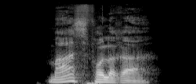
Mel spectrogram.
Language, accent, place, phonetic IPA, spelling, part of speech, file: German, Germany, Berlin, [ˈmaːsˌfɔləʁɐ], maßvollerer, adjective, De-maßvollerer.ogg
- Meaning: inflection of maßvoll: 1. strong/mixed nominative masculine singular comparative degree 2. strong genitive/dative feminine singular comparative degree 3. strong genitive plural comparative degree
